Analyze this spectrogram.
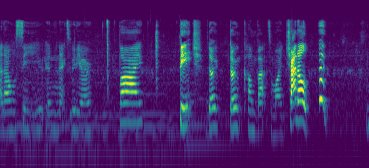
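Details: Young woman with severe Tourette syndrome, involuntary movements and noises for seven years, not medicated for tics; vocal tics including shouted words, swearing, 'hey' and laughing; Tourette syndrome vocal tic (coprolalia).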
